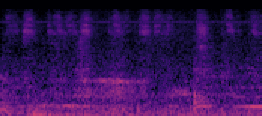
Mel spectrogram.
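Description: Faint scratching of writing on a board during a Hindi applied maths lesson on differentiation, a few soft strokes and taps up close, with quiet room noise and no clear talk.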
